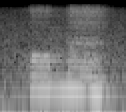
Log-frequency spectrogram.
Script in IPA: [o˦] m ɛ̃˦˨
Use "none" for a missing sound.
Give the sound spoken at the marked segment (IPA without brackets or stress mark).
ɔ˦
